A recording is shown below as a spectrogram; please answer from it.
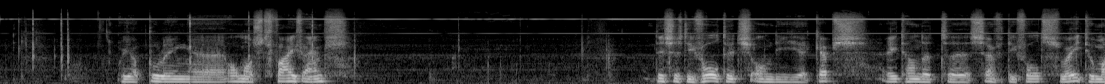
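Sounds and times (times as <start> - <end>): fainter higher tone: 0.0 - 11.0.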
